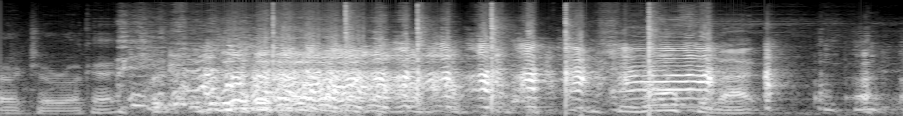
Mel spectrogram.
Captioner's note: laughter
